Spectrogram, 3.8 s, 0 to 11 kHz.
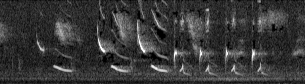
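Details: Cardinal singing in late February 2012: a few long, clear, down-slurred whistles, then a quicker run of short, sharp, descending notes repeated roughly three times a second, over steady outdoor background hiss.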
